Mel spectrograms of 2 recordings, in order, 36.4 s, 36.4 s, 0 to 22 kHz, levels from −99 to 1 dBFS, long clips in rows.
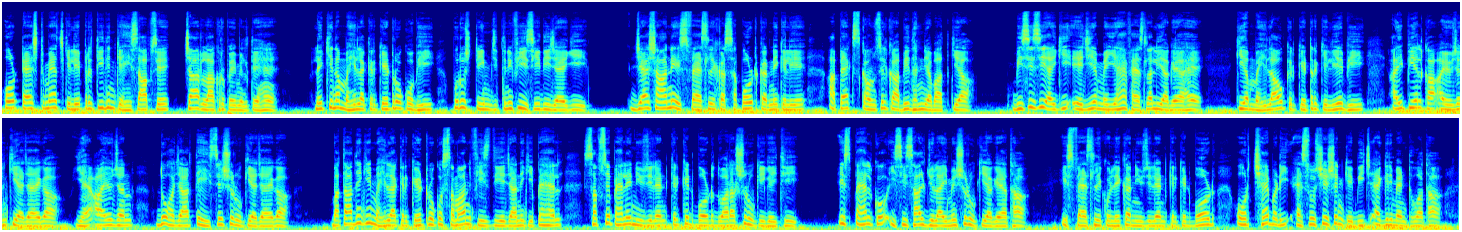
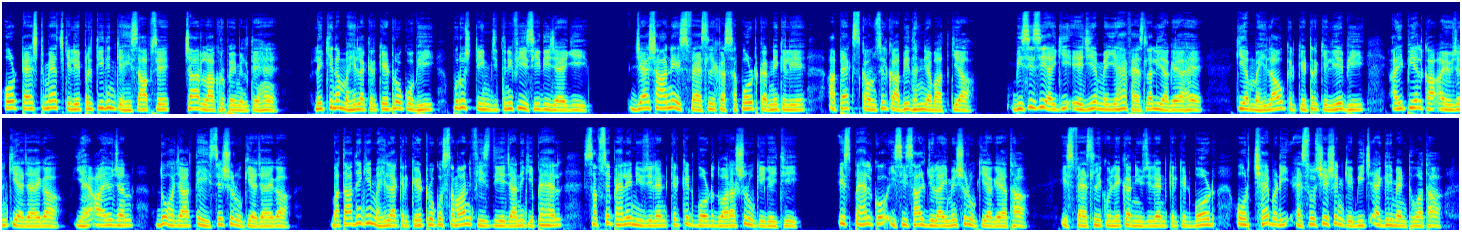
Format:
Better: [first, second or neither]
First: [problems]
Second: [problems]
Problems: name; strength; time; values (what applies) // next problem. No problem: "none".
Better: second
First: low rumble; faint; throughout; 20 dB below the speech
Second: none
